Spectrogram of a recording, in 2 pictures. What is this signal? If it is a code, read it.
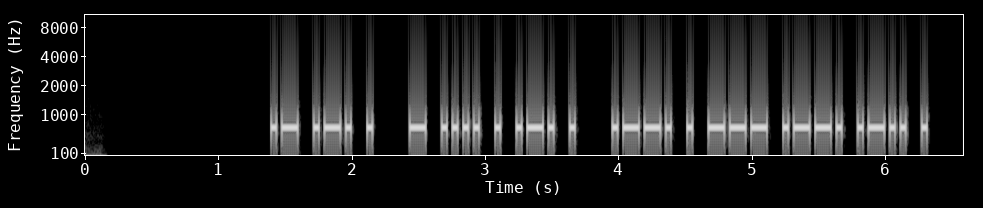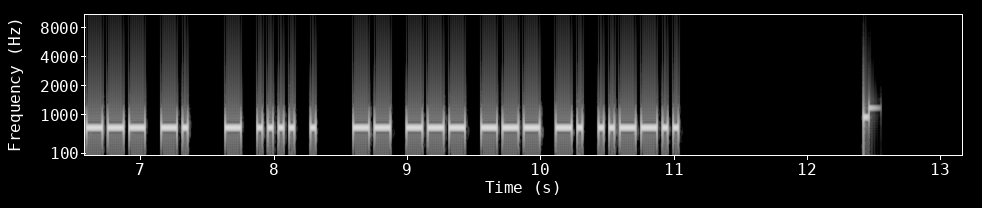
Morse code, heard as a keyed tone, about 31 wpm, 700 Hz. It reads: ARE THERE PEOPLE ON THE MOON?
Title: Sentences from Top 1000 Words - Review Part 3 - 30wpm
